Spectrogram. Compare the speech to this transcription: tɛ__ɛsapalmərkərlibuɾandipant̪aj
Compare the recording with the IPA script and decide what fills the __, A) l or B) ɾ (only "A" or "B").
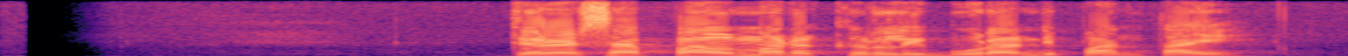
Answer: B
